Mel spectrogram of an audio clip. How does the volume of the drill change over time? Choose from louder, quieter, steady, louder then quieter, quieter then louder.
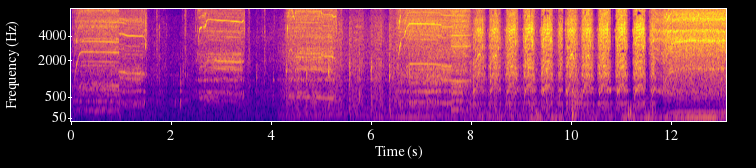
louder.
